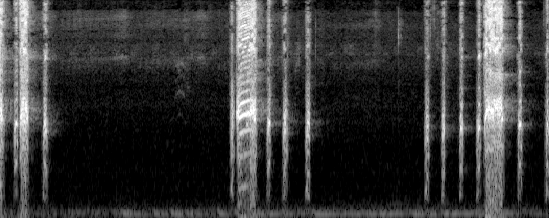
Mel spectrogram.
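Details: Female red junglefowl in the wild calling to attract a male, giving short groups of clipped clucks between long silences, each group led by a loud raspy squawk; otherwise quiet.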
